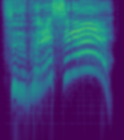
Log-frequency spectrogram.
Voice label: jp voice; gungnir

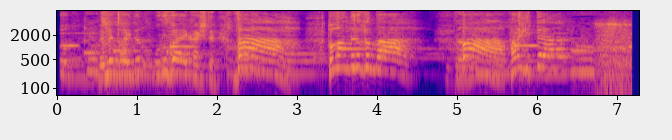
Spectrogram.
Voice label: deep turkish vaaaaaaaaaaaaaa dolandirildim laa; deep turkish web

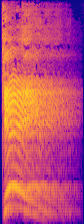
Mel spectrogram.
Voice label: announcer game; ssb

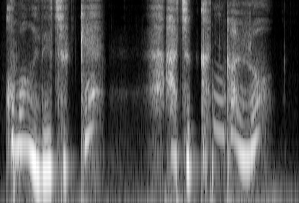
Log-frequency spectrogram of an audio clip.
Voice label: kr voice; gungnir

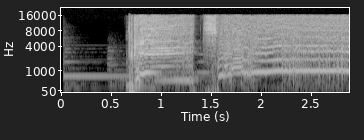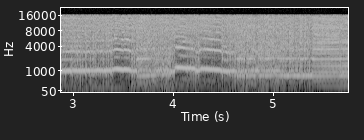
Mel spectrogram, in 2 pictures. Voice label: annoying kid; roblox

